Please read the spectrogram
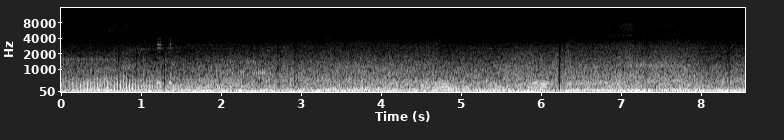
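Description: Steady wind rush and the running of a carbureted Honda Beat scooter's small single-cylinder engine, heard on the move from a camera worn on the rider's helmet, with road traffic around.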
